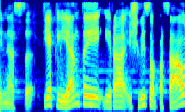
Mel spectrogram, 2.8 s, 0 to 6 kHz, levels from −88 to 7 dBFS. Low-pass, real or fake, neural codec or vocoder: 5.4 kHz; real; none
